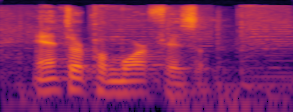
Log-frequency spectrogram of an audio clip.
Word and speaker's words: anthropomorphism: Oh, and P.S., it's pronounced anthropomorphism.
